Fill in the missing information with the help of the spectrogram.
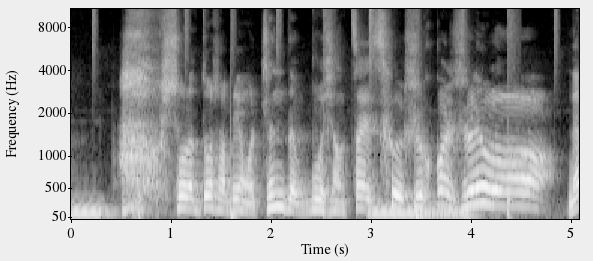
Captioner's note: sighs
